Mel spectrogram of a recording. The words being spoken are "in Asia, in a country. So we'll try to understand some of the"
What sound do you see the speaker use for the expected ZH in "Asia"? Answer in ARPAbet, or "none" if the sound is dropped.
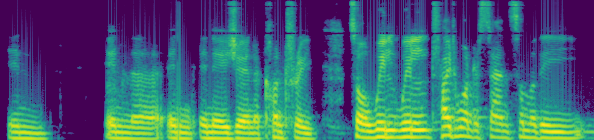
ZH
